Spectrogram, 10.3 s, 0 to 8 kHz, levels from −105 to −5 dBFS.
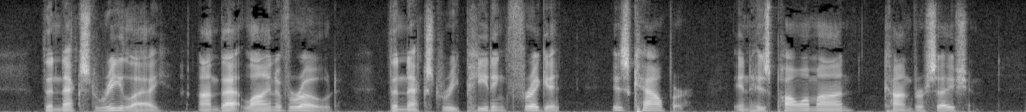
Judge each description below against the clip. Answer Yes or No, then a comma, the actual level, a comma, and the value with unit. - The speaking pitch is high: No, low, 115 Hz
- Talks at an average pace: No, slow, 110 wpm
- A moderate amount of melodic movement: Yes, average, 3.5 semitones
